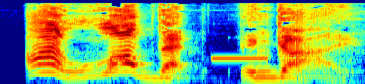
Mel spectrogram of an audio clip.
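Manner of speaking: loud, high-pitched showman's gush; mock wound-up exuberance; Regis impression. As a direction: belt it out all wound up, slowly stretched. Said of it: "She said he sounded like Regis".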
